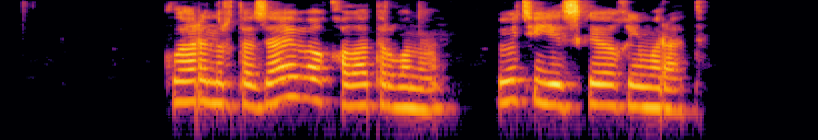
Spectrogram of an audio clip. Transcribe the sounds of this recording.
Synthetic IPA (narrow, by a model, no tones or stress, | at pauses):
klˠɑɾnʊɾt̪ɑzɑje̞vɑqʰɑlˠɑt̪ʰʊɾʁənə | wɵt̪ʰe̞e̞skʲɪʁijmɑɾɑt̪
